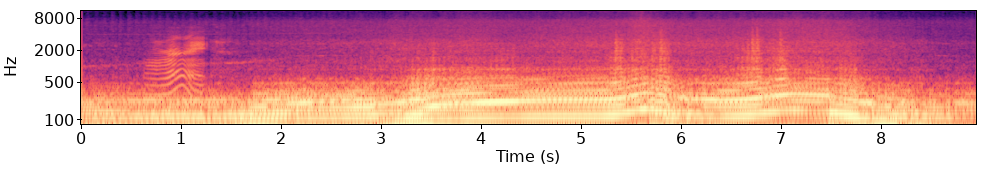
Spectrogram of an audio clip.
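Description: A Nissan Maxima engine, fitted with new fuel injectors and fuel filter, runs up close, its pitch swelling and settling back into a steady low idle around 950 rpm, with a brief chirp near the start.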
